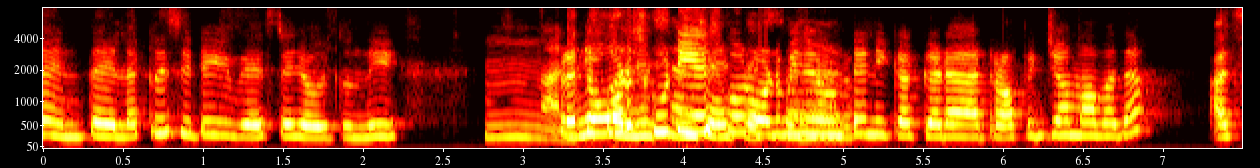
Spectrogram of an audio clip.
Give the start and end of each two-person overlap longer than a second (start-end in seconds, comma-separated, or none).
3.2-5.1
